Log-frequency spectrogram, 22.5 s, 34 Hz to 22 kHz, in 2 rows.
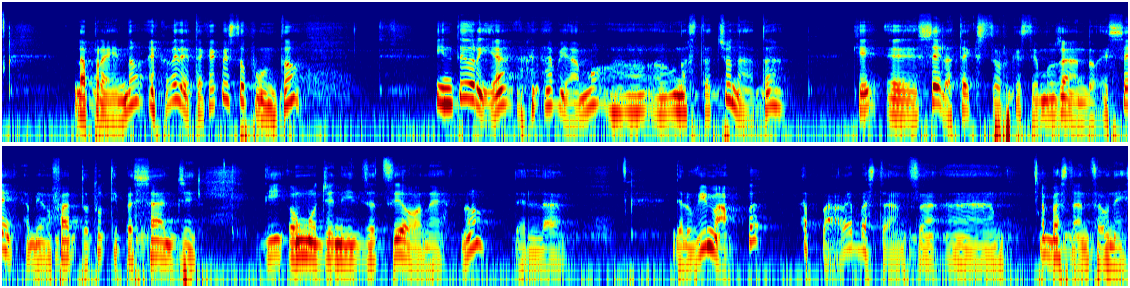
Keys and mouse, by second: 3.0-8.5 middle drag, 9.3 middle click, 9.7 middle click, 10.1-12.2 middle drag, 13.8-14.9 middle drag, 15.4 middle click, 17.0 middle click.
